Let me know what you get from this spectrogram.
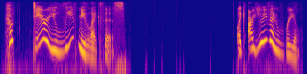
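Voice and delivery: hurt outrage aimed at God; retold furious reproach. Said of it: "I yelled and I screamed".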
